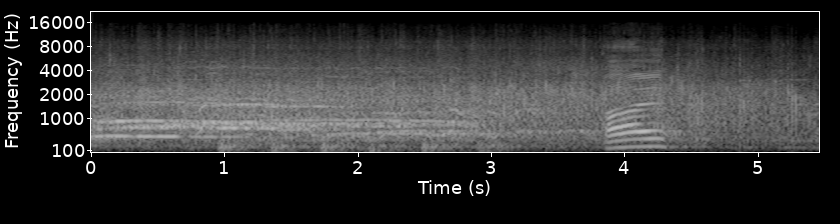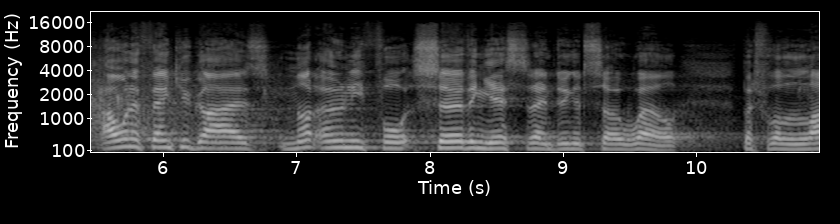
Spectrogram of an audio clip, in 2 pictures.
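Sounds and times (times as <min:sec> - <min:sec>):
crowd clapping: 0:00.0 - 0:06.4
speech: 0:03.9 - 0:04.5, 0:05.5 - 0:10.9.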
